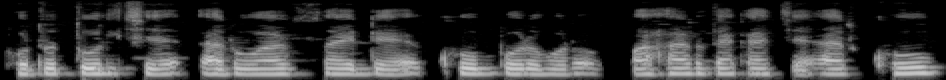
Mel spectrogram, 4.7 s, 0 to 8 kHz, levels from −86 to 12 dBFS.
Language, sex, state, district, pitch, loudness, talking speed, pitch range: Bengali, male, West Bengal, Jhargram, 155 Hz, -17 LUFS, 165 wpm, 150-160 Hz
